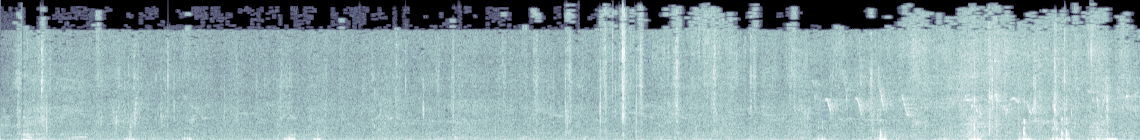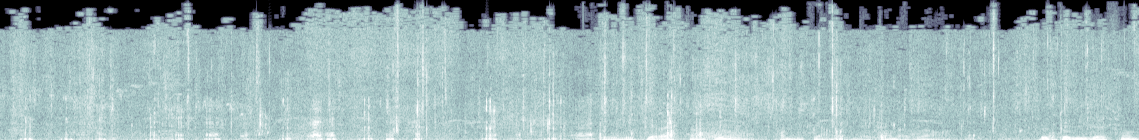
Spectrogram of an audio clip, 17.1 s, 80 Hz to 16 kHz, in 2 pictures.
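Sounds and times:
wild boars grunting: 5.5 - 17.0.

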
